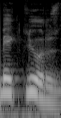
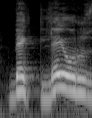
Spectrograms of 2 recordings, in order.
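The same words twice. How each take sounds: First: The vowel before -yor is a closed i. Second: The vowel before -yor is an open e. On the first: The speaker calls it right. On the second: The speaker calls it wrong.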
